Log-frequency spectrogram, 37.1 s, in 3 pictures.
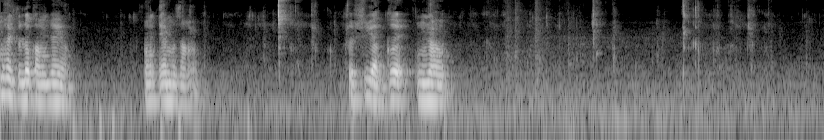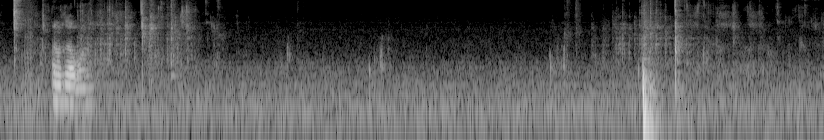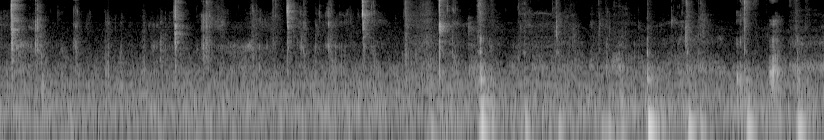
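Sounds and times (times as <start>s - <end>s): chewing crunches: 8.2s - 13.2s, 22.4s - 37.0s.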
